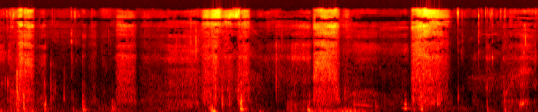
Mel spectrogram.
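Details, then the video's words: French Bulldog in its first minutes after waking up, giving wheezy, snorting breaths indoors, with loud snuffling bursts coming every second or so amid quieter rasping and a few soft clicks. "French bulldog in the first minutes after waking up"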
